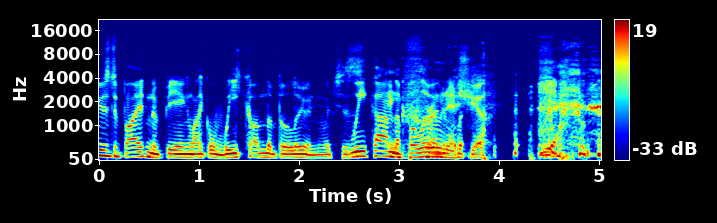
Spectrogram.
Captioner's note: laughs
